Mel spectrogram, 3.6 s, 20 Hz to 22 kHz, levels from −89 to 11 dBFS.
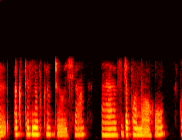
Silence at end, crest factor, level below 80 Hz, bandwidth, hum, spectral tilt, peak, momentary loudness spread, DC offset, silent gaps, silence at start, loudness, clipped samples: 0 s; 18 dB; -70 dBFS; 4.1 kHz; none; -6.5 dB/octave; -6 dBFS; 10 LU; under 0.1%; none; 0 s; -24 LUFS; under 0.1%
